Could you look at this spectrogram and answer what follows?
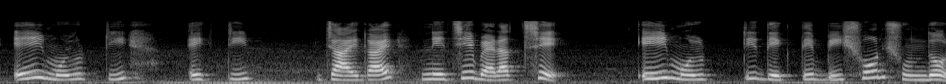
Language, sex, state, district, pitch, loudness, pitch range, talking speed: Bengali, female, West Bengal, Jalpaiguri, 235 Hz, -18 LUFS, 215-275 Hz, 70 wpm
